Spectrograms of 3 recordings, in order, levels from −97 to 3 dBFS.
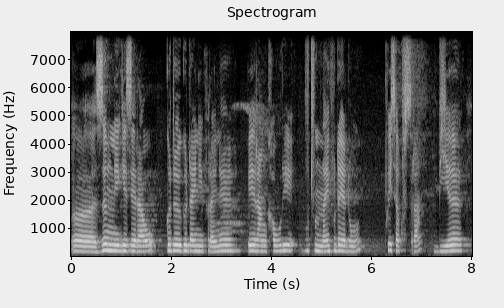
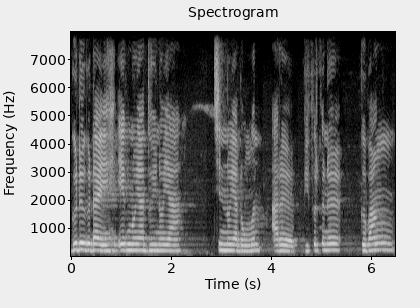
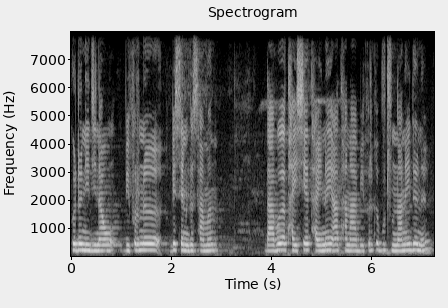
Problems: none marked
